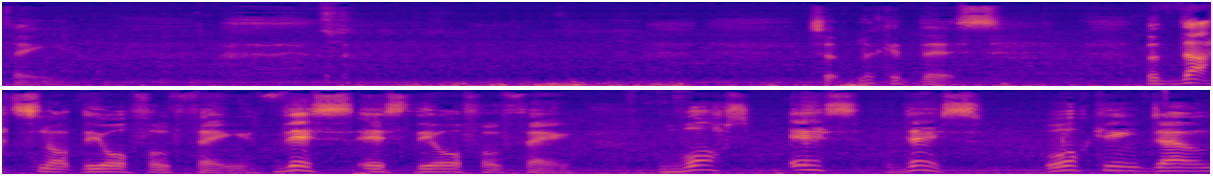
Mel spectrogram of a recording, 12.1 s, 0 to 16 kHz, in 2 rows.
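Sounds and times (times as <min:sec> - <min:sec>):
low rumble: 0:00.0 - 0:05.7
construction machinery engine hum: 0:00.0 - 0:12.0.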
